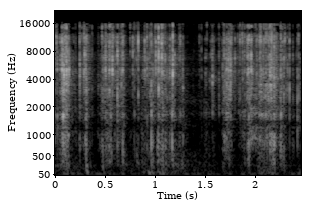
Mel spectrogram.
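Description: Clear plastic card wrapper crinkling as a stack of baseball cards is handled and flipped through, with a short lull about a second and a half in.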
